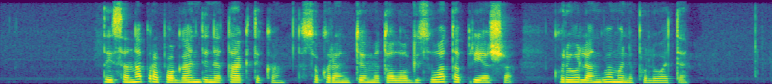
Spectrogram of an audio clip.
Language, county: Lithuanian, Panevėžys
